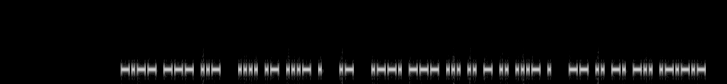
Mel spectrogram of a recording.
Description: Morse code, heard as a keyed tone, about 41 wpm, 700 Hz. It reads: YOU HAVE A POSITIVE MIND.
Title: Sentences from Top 1000 Words - Review Part 5 - 45wpm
